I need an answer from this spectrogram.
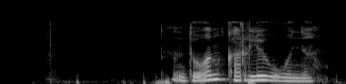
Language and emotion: Russian, neutral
